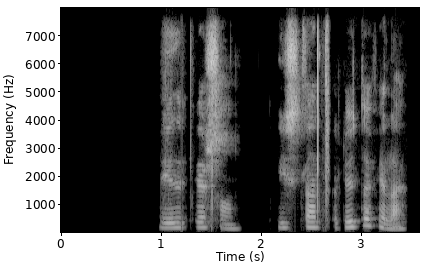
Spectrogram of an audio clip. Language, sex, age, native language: Icelandic, female, 20-29, Icelandic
